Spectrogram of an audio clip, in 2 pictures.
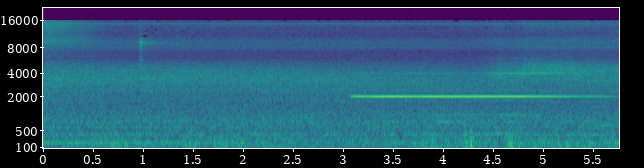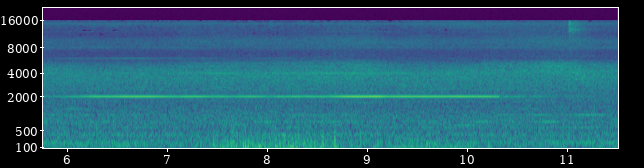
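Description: E7 series Shinkansen standing at the platform with its equipment humming steadily. A steady high electronic tone sounds over it for about seven seconds, starting about three seconds in.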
